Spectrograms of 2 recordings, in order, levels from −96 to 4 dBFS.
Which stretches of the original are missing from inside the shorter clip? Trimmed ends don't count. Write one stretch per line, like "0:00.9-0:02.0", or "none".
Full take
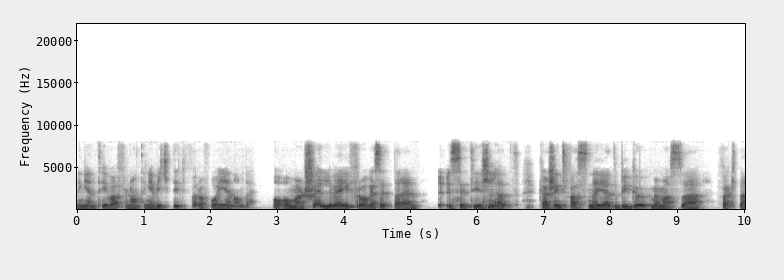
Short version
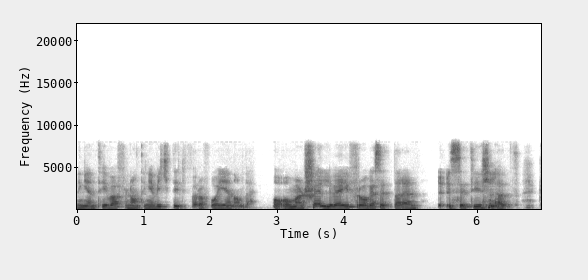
none

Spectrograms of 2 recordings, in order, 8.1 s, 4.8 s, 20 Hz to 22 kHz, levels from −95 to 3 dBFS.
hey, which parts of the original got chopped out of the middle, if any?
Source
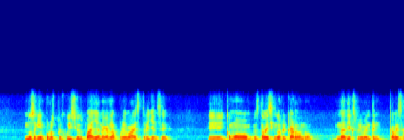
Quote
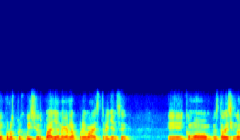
none

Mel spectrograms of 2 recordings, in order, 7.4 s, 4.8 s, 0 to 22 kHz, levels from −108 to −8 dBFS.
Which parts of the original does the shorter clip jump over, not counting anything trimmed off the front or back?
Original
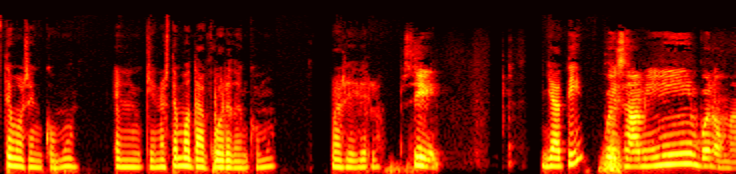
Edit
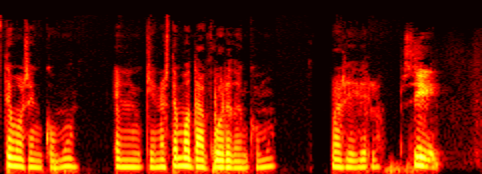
none

